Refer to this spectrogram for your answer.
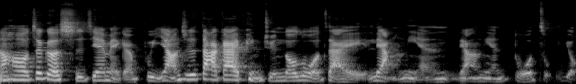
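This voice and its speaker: A woman speaks at a moderate pace with hardly any pauses. Her loudness swings widely. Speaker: psychotherapist. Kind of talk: interview.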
